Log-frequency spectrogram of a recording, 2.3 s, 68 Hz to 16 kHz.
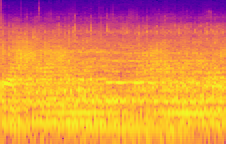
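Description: The twin Pratt & Whitney R-1830 radial piston engines of a PBY Catalina flying boat running as it taxis, a steady propeller drone.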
